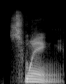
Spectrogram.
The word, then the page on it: swing: American English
